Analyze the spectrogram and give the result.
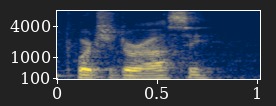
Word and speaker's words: Portia de Rossi: Portia de Rossi. – Portia de Rossi? – You're saying Grassi. Like Portia she's de Rossi. From Degrassi.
